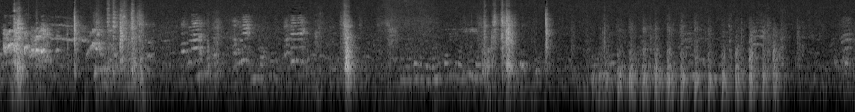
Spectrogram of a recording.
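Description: Faint sharp clicks and taps of a steel rule and set square handled on a board, the loudest about halfway through. Behind them a bird calls in short runs of quick repeated notes.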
